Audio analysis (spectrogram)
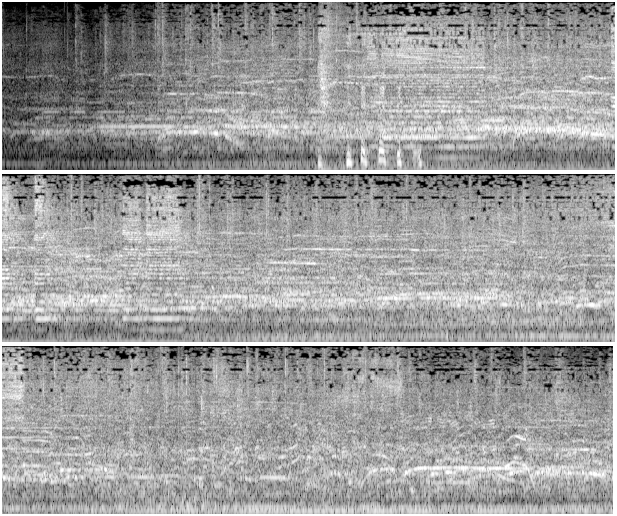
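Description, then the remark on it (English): A large outdoor crowd at President Trump's Mount Rushmore speech cheers and shouts continuously as tow trucks move disabled vans blocking the street, a dense wash of voices and whoops that swells early and stays loud and steady throughout. “crowds cheer as tow trucks move the disabled vans blocking the street to President Trump's speech on Mount Rushmore.”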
